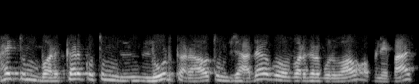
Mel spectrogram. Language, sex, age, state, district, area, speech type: Urdu, male, 18-30, Bihar, Darbhanga, urban, conversation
